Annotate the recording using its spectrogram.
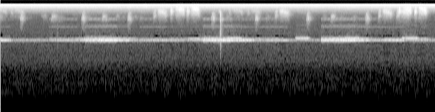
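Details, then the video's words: Crickets in grass on a warm Bulgarian summer night, surround-microphone recording: an unbroken high ringing trill that wavers slightly in pitch, with a few brief gaps, overlaid by scattered faint, very high chirps. "Cricket Sounds - Crickets Chirping at Night"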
